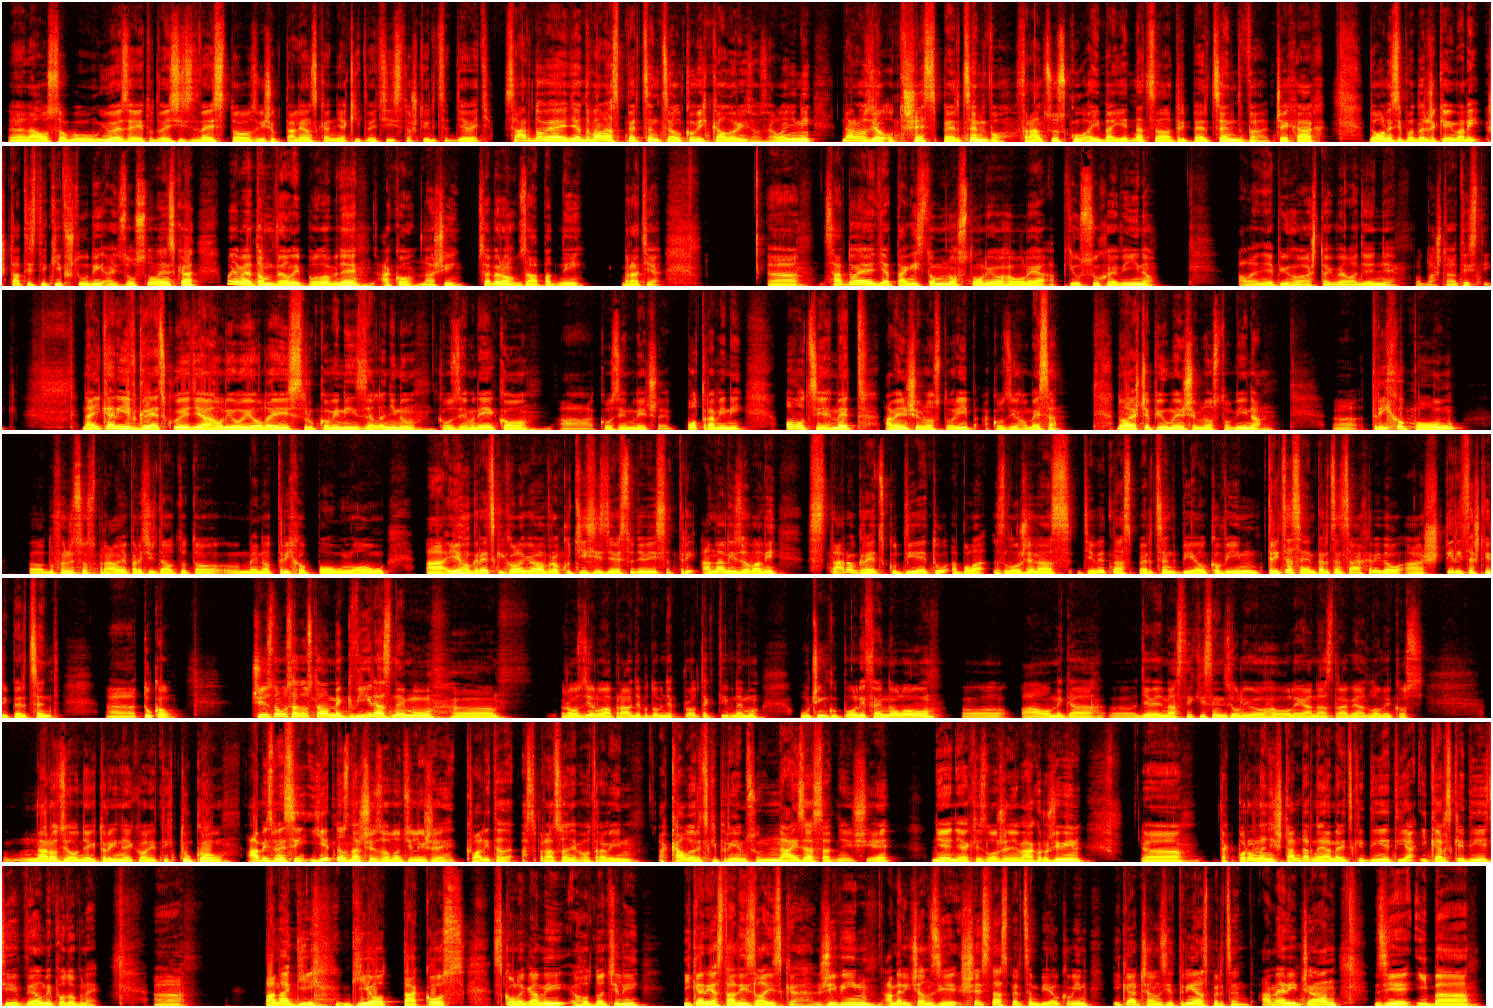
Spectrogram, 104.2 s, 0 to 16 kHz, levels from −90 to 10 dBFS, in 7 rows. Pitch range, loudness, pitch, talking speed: 130-170 Hz, -14 LUFS, 145 Hz, 120 wpm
